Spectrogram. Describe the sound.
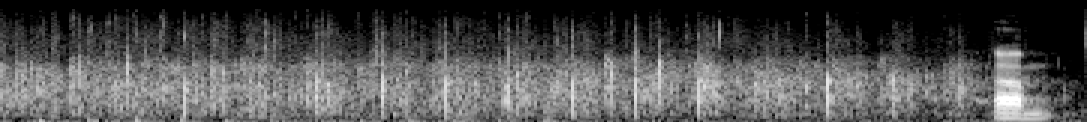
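A crowd applauds the Greater Cleveland Sports Commission, many hands clapping in a dense, even patter that holds throughout, with a brief loud voiced cheer bursting out near the end.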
